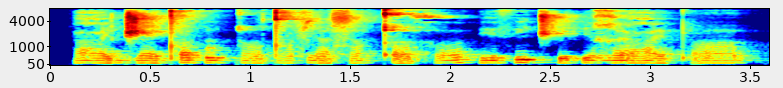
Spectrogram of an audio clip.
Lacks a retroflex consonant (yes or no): yes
